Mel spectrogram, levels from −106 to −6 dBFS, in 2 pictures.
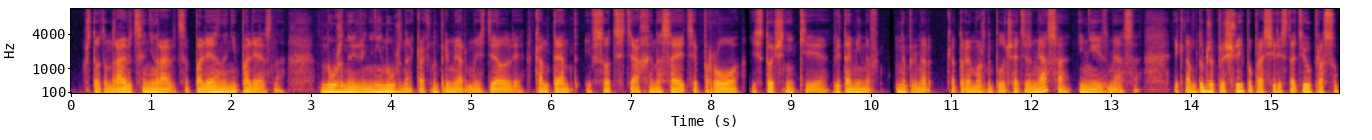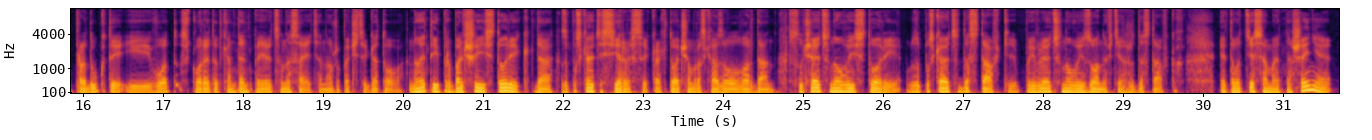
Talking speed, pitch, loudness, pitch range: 170 wpm, 115 Hz, -23 LUFS, 110-120 Hz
